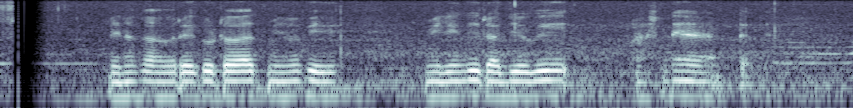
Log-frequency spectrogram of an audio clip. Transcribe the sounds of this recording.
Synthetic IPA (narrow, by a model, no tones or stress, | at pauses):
benəkaaʋəɾʔekuʈəʋat̪meməpi | milind̪iɾad̪ijoɡe | prasnəjajaʈːə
